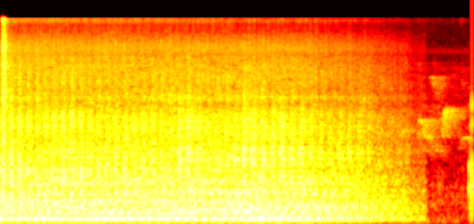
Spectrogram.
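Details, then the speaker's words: Washing machine spin-dryer motor running down: loud rapid rattling hammer, about four knocks a second, from the motor wobbling because one of its suspension spring mounts is likely snapped; mount needs replacing. "teman-teman jika kalian mendengarkan bunyi bising seperti yang kita dengar tadi itu di mesin yang ada di belakang saya ini berarti itu menandakan salah satu daripada kaki dia punya spring penahan motor berarti itu ada yang bermasalah atau dengan kata lain kemungkinan ada yang patah teman-teman"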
